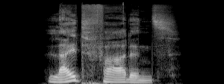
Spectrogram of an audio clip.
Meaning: genitive singular of Leitfaden
- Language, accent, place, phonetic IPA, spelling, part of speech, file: German, Germany, Berlin, [ˈlaɪ̯tˌfaːdn̩s], Leitfadens, noun, De-Leitfadens.ogg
